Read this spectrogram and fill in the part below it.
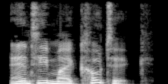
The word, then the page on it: antimycotic: British English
